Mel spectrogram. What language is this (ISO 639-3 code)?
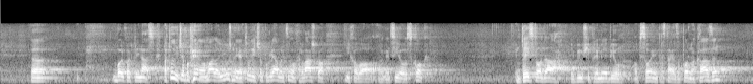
slv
